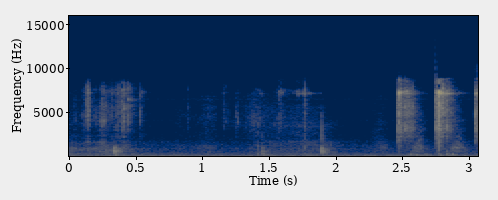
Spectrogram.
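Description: Fingertips push and slide copper-nickel half dollar coins off a taller stack onto a rubber mat, so the solid metal discs clink against each other as they drop. Five quiet, bright metallic clicks are heard, with faint taps early and louder, sharper clinks near the end, each ringing briefly at a high pitch before fading quickly.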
